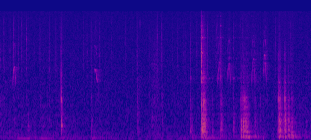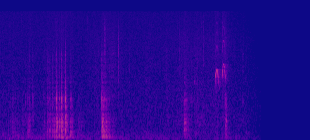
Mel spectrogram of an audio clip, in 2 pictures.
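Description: Domestic ducklings feeding from saucers of crumbly food: their bills tap and click on the plates and the wooden table, with dense runs of rapid pecking in the middle and a few short high peeps, the last near the end. The sound cuts out just before the end.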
